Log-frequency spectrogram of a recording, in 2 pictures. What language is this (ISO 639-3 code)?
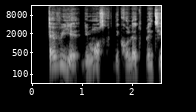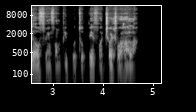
pcm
